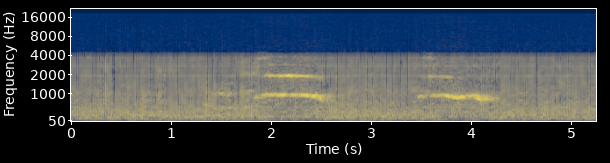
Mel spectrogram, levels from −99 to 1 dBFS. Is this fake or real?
fake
